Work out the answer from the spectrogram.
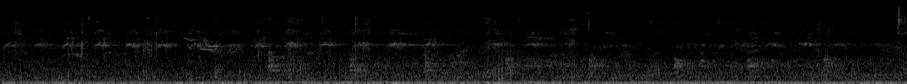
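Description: A bird chirping in a quick, even run of short high notes that thins out about seven seconds in, over a constant low rumble.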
